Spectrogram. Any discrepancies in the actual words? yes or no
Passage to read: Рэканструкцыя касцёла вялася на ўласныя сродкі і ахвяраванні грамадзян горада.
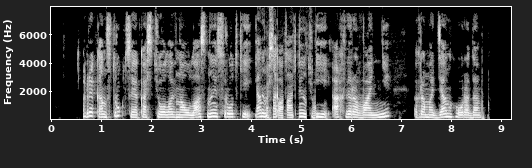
yes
